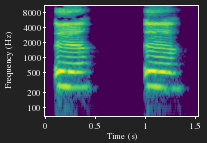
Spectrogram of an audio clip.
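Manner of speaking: "e" stretched and loud, vowel glides; slow-motion Chinese e. Shown as a demonstration. Teacher showing the slow version of the vowel. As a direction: drag the vowel out slowly. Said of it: "Si yo lo digo en cámara lenta".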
